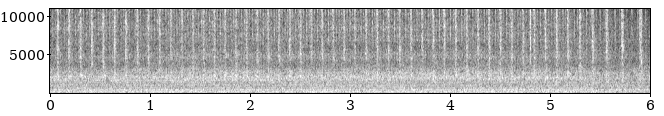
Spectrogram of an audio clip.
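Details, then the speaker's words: Toyota Scion, new AutoZone Duralast coils fitted, codes for cylinders 3 and 4 misfire: rough chugging idle with fast ticking pulse about six beats a second. "ar and like do you see the car chugging and chugging and chugging like it's running pretty rough all right codes currents cylinder 3 cylinder 4 okay that's pretty common"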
